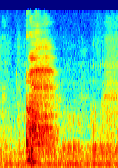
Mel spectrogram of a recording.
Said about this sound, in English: My son is being insanely needy right now. You'll probably be able to hear his purrs on the mic. He looks so cute today.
